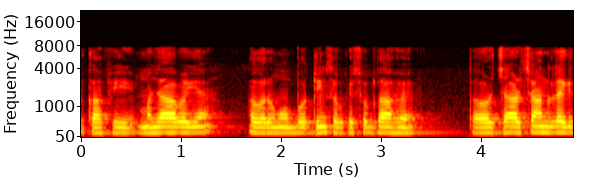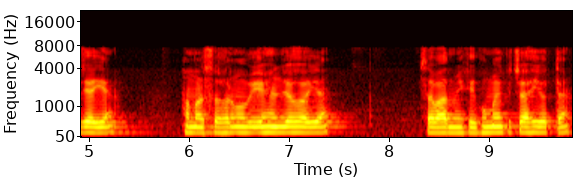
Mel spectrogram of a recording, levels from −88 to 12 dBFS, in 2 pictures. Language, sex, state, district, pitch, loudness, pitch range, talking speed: Maithili, male, Bihar, Saharsa, 135 Hz, -16 LUFS, 130-135 Hz, 210 wpm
